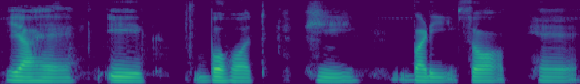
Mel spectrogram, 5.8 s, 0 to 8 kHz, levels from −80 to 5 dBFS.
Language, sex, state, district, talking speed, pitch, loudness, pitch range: Hindi, female, Uttar Pradesh, Hamirpur, 70 wpm, 135 Hz, -31 LUFS, 130-140 Hz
